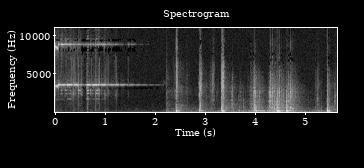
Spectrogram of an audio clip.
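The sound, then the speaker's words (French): A bright, high doorbell rings steadily for about two seconds at an apartment door in an upscale building on rue de Grande-Bretagne, then cuts off, followed by a run of irregular thumps and clunks with no one speaking. “Il sonne à sa porte.”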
